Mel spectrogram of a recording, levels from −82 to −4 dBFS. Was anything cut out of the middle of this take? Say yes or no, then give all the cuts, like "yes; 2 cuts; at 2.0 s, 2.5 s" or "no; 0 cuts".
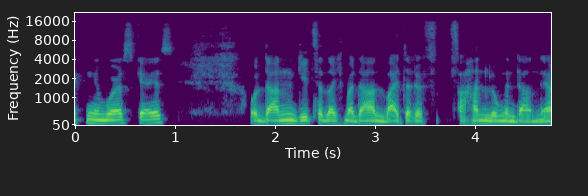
no; 0 cuts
